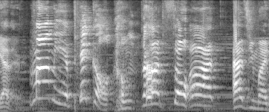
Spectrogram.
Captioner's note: chomps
